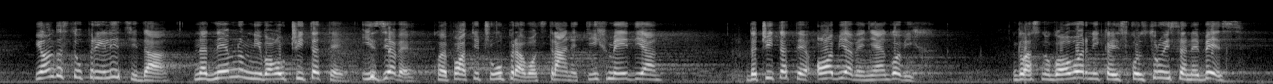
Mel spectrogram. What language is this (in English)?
Serbian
